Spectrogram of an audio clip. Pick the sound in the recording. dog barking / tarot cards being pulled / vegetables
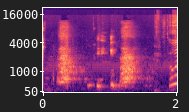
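dog barking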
